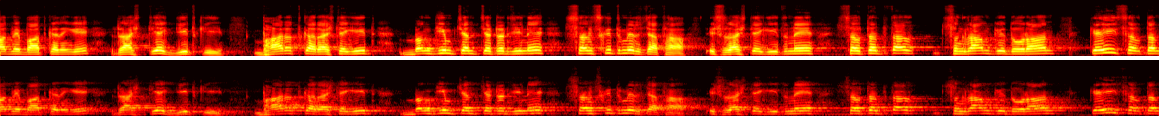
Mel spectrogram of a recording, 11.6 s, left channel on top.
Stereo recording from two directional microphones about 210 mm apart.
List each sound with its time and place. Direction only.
0.0 s a man's voice: 50° left (ahead or behind)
